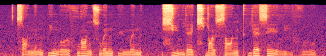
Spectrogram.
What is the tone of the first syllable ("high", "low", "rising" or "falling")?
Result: low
